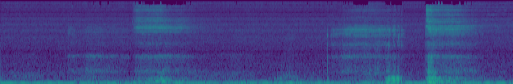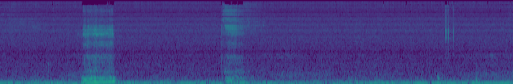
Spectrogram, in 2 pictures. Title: Baby snoring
